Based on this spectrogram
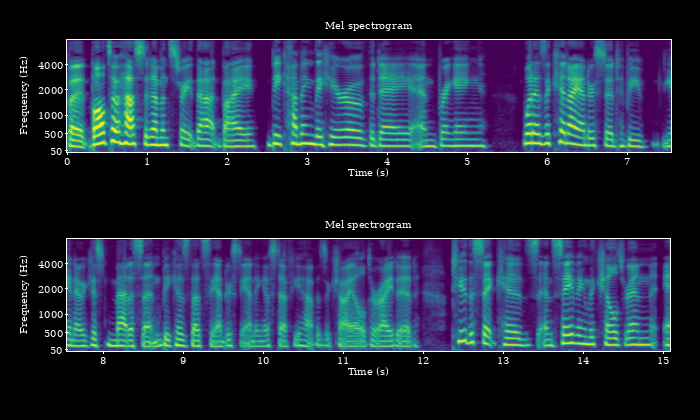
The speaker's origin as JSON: {"language": "English", "town": "Nome", "region": "Alaska", "country": "United States", "tie": "born or raised there", "said": "And growing up in Nome, there was an epidemic."}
